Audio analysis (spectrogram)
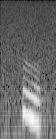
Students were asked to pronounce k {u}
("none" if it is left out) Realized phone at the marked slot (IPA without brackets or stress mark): u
